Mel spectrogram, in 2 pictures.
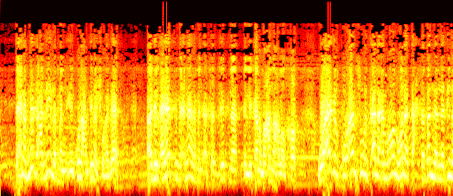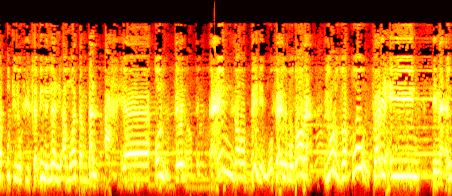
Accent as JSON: {"language": "Arabic", "country": "Egypt", "said": "انا مكسوف وانا قاعد ان انا ابقى مصري"}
